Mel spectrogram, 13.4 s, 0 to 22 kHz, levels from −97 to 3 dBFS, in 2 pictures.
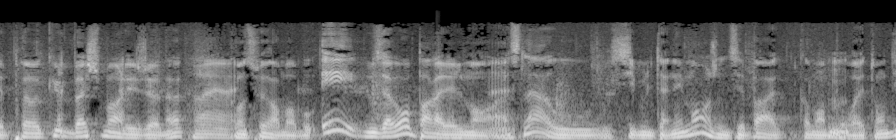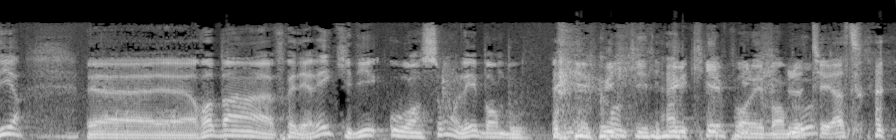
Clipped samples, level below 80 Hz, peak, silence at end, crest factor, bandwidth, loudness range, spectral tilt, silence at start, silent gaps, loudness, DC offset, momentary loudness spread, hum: under 0.1%; -28 dBFS; -2 dBFS; 0 s; 12 dB; 11.5 kHz; 2 LU; -5.5 dB/octave; 0 s; none; -15 LUFS; under 0.1%; 4 LU; none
